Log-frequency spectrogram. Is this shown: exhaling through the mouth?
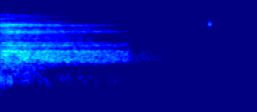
yes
